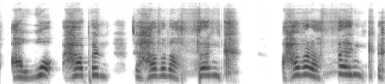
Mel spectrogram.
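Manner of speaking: high, indignant mock-Scottish voice; bad Scottish accent. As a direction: imitate an incredulous Scot, pitched high. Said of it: "I can't do a Scottish accent".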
